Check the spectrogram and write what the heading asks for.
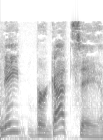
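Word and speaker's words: Nate Bargatze: We welcome to the studio comedian Nate Bergazze.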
